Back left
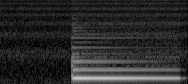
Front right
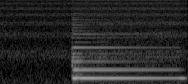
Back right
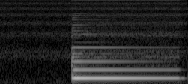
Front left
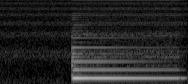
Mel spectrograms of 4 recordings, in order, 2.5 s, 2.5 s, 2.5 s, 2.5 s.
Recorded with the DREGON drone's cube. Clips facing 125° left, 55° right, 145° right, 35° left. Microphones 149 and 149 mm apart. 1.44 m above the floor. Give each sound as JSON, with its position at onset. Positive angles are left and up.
{"t": 1.0, "sound": "a piano", "azimuth_deg": 145, "distance_m": 0.7}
